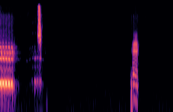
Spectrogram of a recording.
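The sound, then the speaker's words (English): A voice briefly imitates an English telephone ring with a short, buzzy trilled burst, followed by a couple of faint, clipped vocal noises and silence. “Give me give me a ring noise. Ring me in.”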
